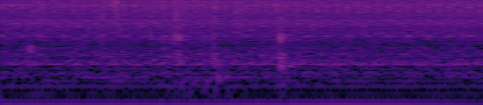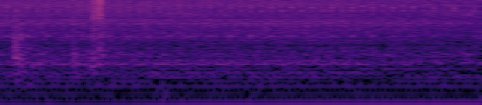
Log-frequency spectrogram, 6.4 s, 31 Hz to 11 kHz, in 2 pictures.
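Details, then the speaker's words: Korean G4KD engine just overhauled, first start on fresh oil with antifreeze topped up, still cold and bedding in, expected to quieten once warm: steady, even idle, no whistles or squeals, faint background clicks; normal idle. "Все сейчас никаких свистов писков мотор протирается будет все работать тише и тише нагреется будет вообще очень хорошо работать"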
